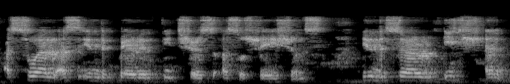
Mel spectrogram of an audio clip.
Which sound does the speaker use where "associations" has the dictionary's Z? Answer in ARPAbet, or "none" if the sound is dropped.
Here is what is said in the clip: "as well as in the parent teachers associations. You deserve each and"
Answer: S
